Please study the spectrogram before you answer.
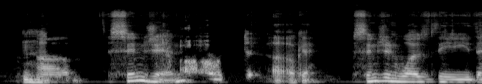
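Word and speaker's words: St. John: it was it was spelled like St John but pronounced singen and you know there's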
